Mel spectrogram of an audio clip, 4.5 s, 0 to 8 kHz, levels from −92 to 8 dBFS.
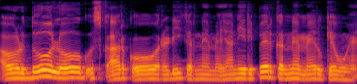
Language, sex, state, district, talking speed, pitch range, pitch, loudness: Urdu, male, Uttar Pradesh, Budaun, 215 wpm, 120-140 Hz, 130 Hz, -15 LUFS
